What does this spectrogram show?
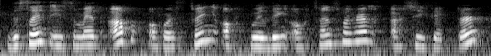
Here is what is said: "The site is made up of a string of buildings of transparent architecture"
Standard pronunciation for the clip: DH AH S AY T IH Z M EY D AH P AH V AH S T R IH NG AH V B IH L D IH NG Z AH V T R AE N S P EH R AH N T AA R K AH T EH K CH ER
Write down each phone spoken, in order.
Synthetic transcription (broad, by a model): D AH S AY T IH S M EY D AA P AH F AH S T R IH NG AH F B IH L D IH NG AH F T R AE N S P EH R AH N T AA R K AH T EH K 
